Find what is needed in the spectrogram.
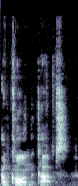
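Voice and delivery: ordinary talk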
